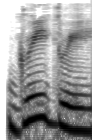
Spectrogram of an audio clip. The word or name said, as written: grigri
